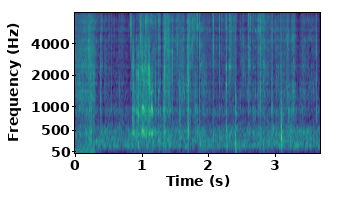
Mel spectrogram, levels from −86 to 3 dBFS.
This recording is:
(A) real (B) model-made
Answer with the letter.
B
